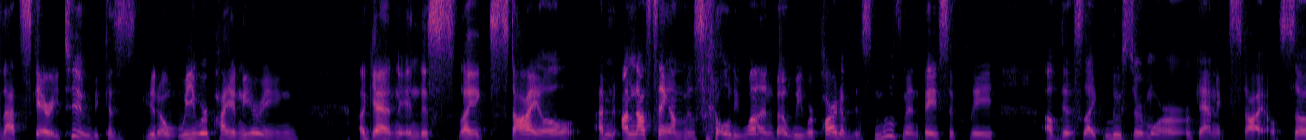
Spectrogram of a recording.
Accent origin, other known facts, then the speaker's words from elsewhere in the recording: Sweden; because I'm from Sweden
